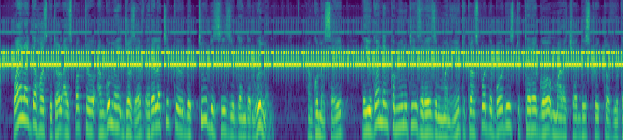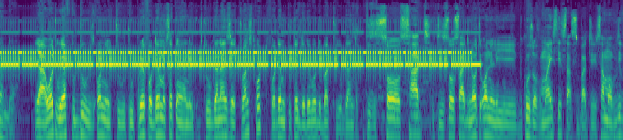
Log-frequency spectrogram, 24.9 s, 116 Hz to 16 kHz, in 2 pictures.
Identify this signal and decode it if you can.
RTTY (75 baud, 850 Hz shift), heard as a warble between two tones, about 2100 Hz centre. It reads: … 52584 83265 85092 76597 14278 44030 46831 76671 73280 38620 23156 56207 13832 60224 35854 02057 58109 40052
